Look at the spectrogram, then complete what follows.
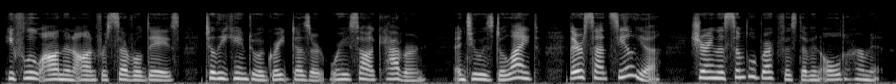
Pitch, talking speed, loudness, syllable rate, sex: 240 Hz, 235 wpm, -18 LUFS, 6.0 syllables/s, female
